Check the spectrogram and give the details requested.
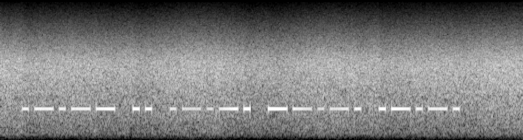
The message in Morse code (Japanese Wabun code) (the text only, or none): デンシン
